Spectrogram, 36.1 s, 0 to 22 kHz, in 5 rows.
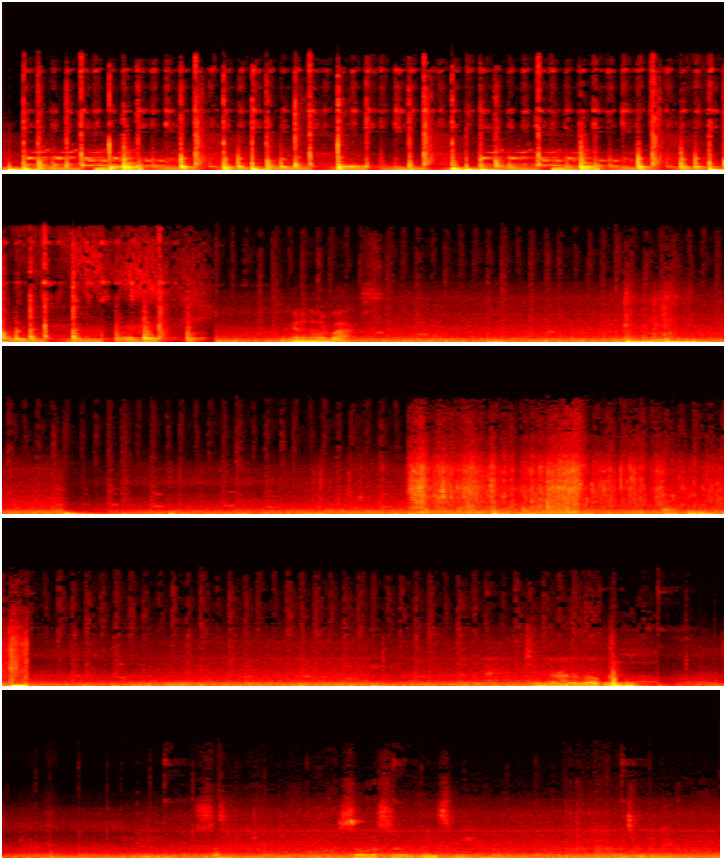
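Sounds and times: cardboard or tape noise: 18.5 - 21.9
packaging rustling: 18.5 - 21.9.

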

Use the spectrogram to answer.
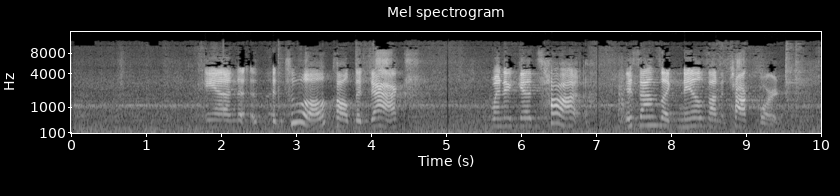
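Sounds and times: faint high hum: 0.0 - 10.0
gas furnace roaring: 0.0 - 10.0.

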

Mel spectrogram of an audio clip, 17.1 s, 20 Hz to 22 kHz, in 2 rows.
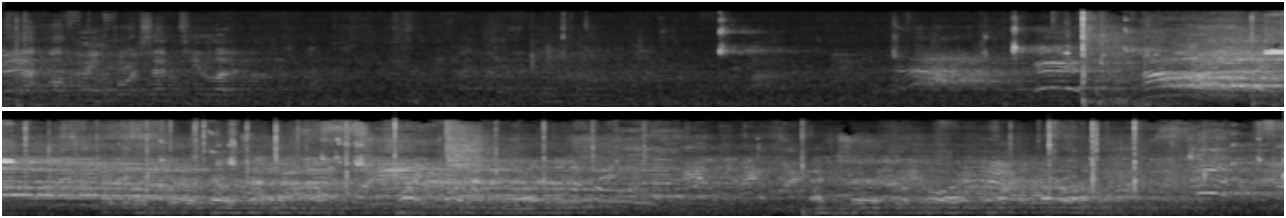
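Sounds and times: crowd shouting and cheering: 7.5 - 17.0.

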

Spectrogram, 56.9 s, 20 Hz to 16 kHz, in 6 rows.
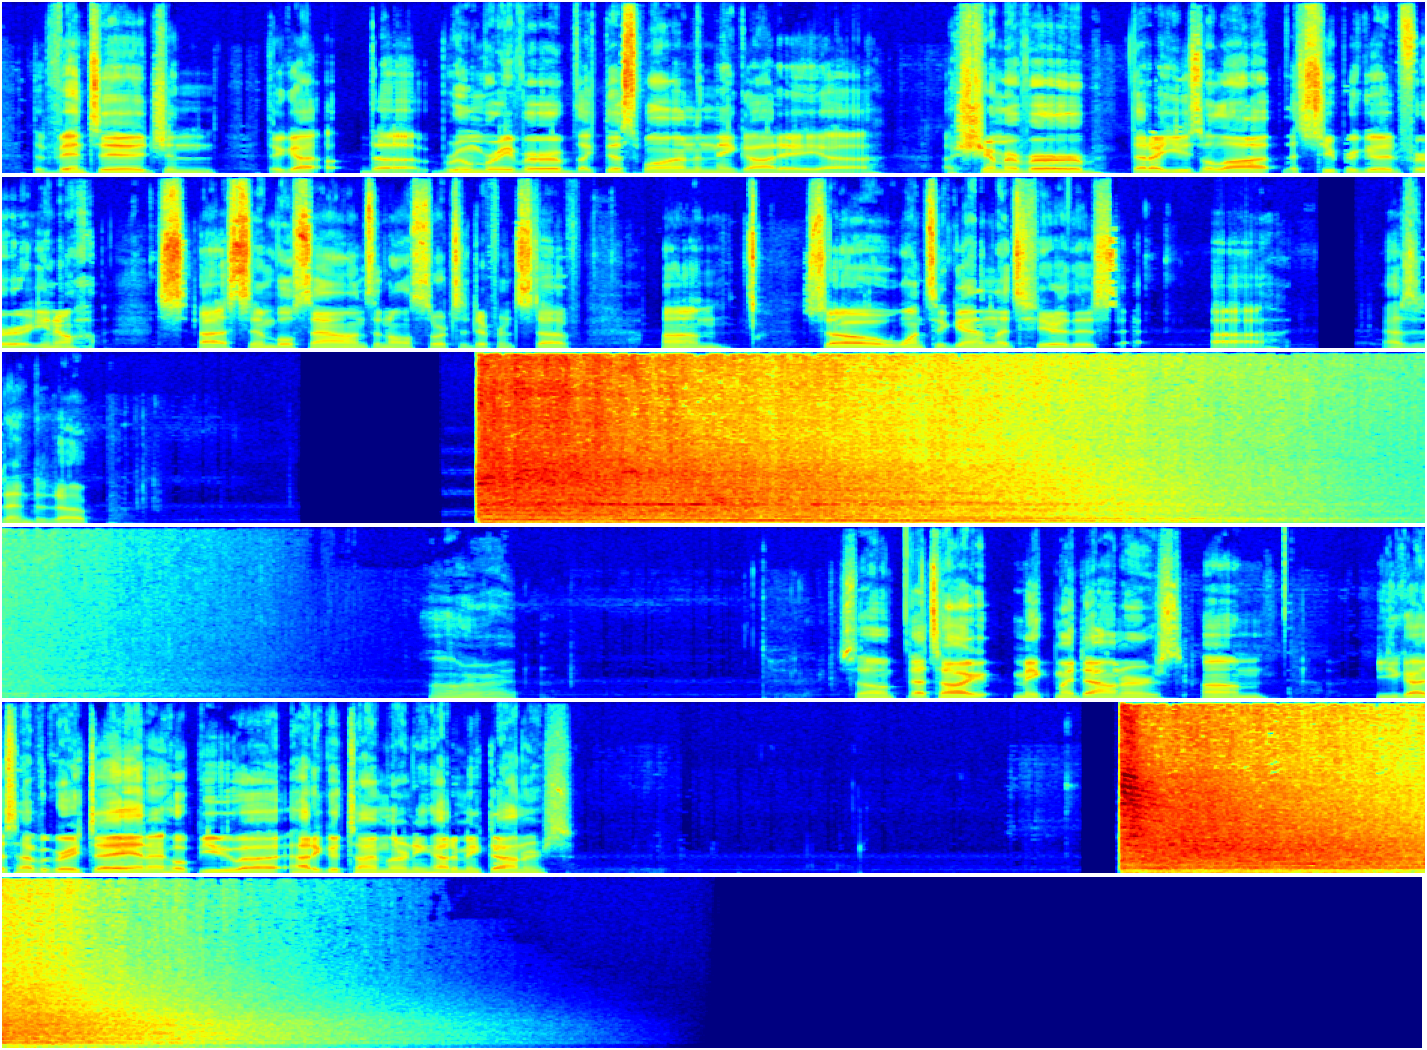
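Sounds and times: cinematic downer hit: 22.2 - 29.5, 45.4 - 50.4
dense wash of noise: 22.2 - 29.5, 45.4 - 50.3
noisy crash over low rumble: 25.0 - 29.6, 45.4 - 50.4.

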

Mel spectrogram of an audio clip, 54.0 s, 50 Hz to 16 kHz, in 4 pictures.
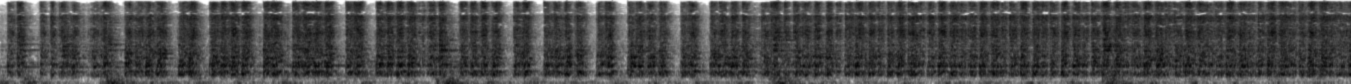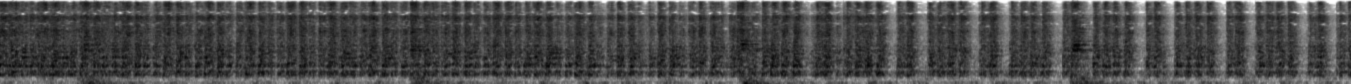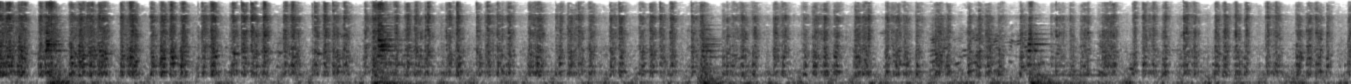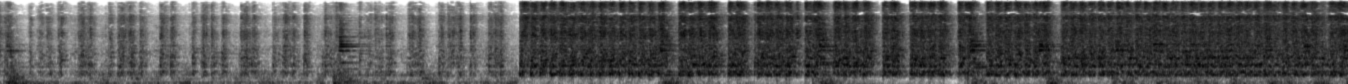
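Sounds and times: dhol drums beating: 0.0 - 54.0
heavy accented dhol strokes: 0.0 - 54.0
rapid tasha drum roll: 0.0 - 54.0.

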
